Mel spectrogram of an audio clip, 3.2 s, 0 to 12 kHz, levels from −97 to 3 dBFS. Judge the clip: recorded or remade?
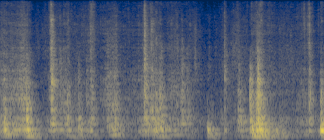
recorded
